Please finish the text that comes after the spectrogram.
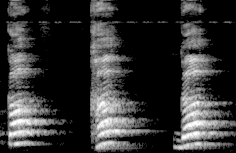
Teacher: कंठ्य और कंठ से थोड़ा ऊपर कोमल तालव्य से इसकी ध्वनि निकलेगी। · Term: कंठ्य और कोमल तालव्य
